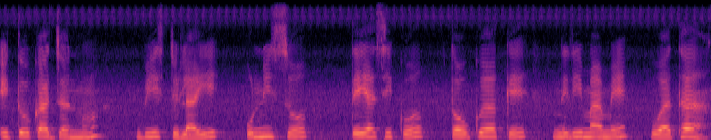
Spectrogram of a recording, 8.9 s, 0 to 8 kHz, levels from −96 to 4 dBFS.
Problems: constant background noise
